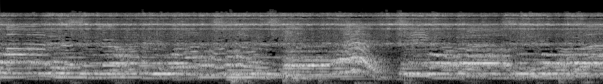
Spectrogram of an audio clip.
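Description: Handheld jingle bells shaken steadily by a group of children along with recorded music whose notes step up and down. About three and a half seconds in, a falling glide sweeps down through the music.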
